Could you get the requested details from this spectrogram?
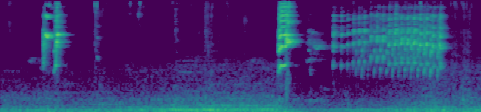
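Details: Aviary flock of albino and Fisher's lovebirds: two loud high squeaky chirps a few seconds apart, followed by a stretch of fast, scratchy, rising chatter.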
